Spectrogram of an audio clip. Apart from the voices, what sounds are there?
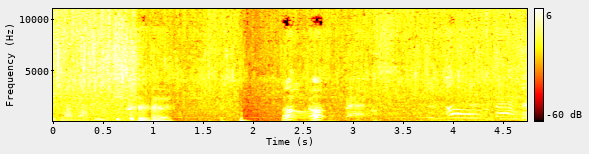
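rain falling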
